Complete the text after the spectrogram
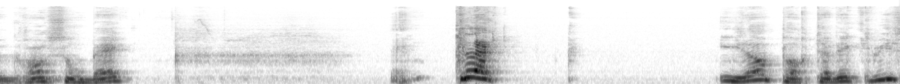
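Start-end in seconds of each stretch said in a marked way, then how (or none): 2.6-3.4 sharp high clac, much louder; beak snap. A narrator's reading. Snapping beak sound word.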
